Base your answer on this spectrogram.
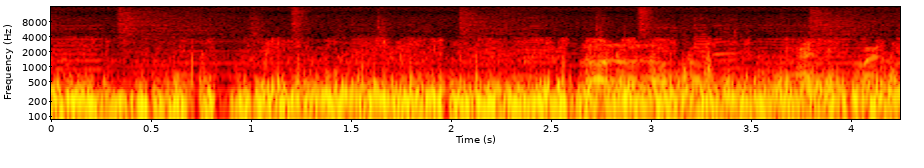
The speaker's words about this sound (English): Why is it so loud? Do you live on a cloud? No, it's windy.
